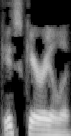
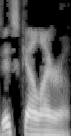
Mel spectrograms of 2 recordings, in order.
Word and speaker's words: iskalayra: Another common mistakes that are often heard, is the mispronunciation of the Ivatan word like Iskarela, the correct is Iskalira, which means stairs, and Tumaraya, the correct is Tumayara, which means going up.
